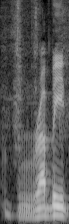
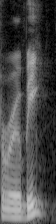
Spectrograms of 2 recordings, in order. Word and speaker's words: Rubby: top of the second rubbie uh ruby de la rosa rather it's spelled like rubby but it's pronounced ruby he'll be facing big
